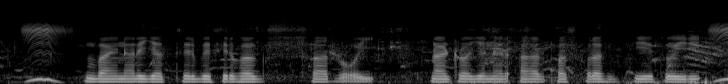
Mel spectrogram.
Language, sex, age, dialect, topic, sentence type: Bengali, male, 18-24, Western, agriculture, statement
